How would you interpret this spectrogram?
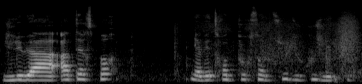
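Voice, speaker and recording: A woman's voice: medium pitch, fairly even intonation, fast talker, background noise. A young woman doing a casual shopping haul, out of breath and congested from a sore throat, rambling with lots of fillers. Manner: chatty, rambling, with many fillers and self-corrections. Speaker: haul vlogger.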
